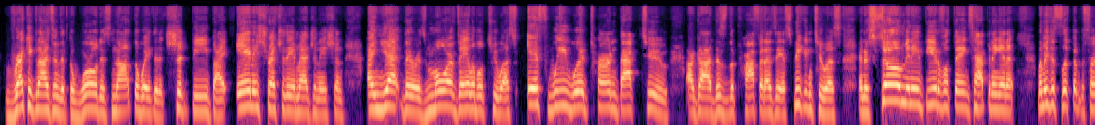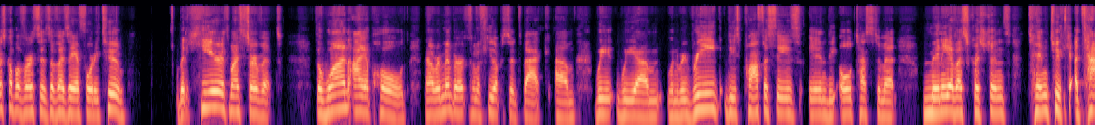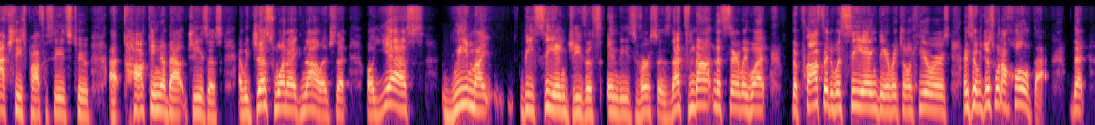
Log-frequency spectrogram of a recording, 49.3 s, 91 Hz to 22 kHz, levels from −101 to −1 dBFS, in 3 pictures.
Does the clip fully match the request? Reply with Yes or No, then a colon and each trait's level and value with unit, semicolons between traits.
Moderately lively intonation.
Yes: average, 4.3 semitones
